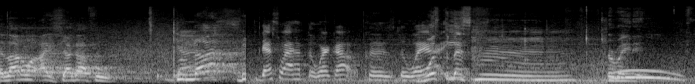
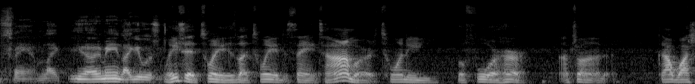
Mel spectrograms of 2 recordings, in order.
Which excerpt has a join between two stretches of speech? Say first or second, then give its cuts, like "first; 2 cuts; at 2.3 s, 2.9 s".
first; 1 cut; at 3.3 s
